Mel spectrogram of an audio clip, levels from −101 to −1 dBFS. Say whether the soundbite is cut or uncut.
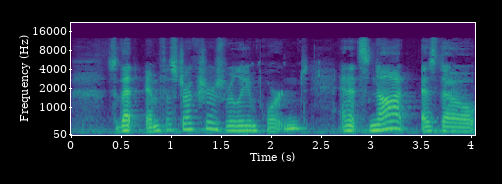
uncut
